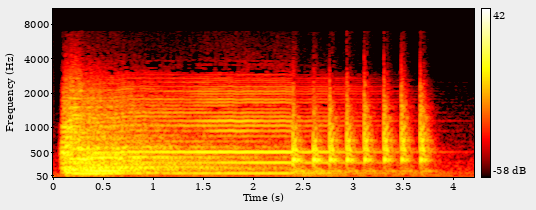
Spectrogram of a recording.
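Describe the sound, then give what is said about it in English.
A loud, sustained low horn-like tone fades, then a quick, even series of about eight sharp, crisp knocks rings out on a door. “Oh, madam, I had no idea this was your door.”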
